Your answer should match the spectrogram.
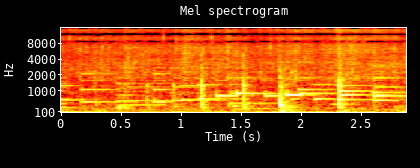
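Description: Scrambled eggs with cheese, peppers and onions sizzle steadily in a pan, with a few sharper stirring scrapes and clicks over a constant frying hiss and some faint background tones.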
